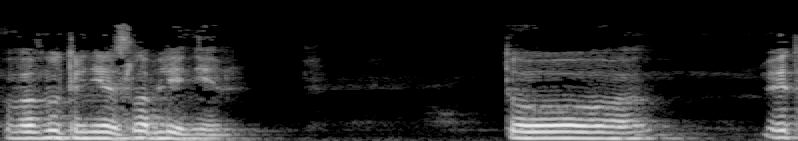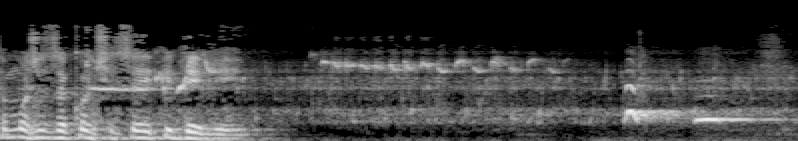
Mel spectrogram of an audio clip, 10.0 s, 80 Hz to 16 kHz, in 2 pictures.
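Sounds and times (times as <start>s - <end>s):
speech: 0.0s - 1.6s, 3.2s - 4.2s, 4.8s - 6.6s
cuckoo clock calling the hour: 5.5s - 9.9s.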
